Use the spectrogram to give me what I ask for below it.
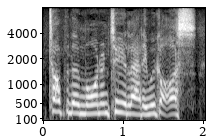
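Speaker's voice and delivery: loud, high-pitched hammed-up Irish; attempted Irish accent. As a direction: put on a bad, boisterous Irish accent. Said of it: "I should actually do an Irish accent".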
